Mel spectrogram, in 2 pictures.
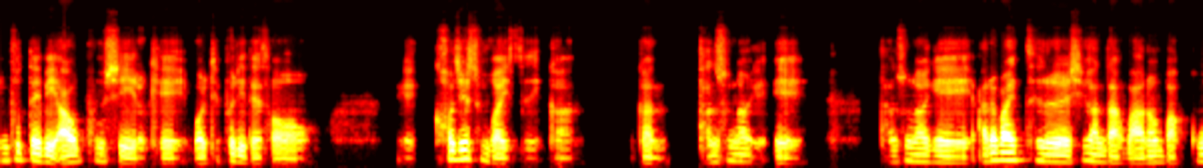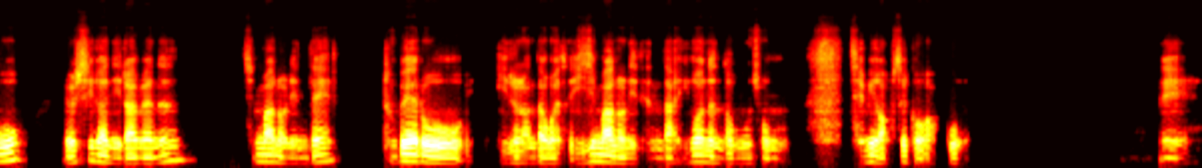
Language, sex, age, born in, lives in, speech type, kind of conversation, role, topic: Korean, male, 40-44, South Korea, Japan, conversation, unstructured, none, 하루 종일 잠을 잘 수 있는 능력과 하루 종일 깨어 있을 수 있는 능력 중 어떤 것이 더 좋을까요?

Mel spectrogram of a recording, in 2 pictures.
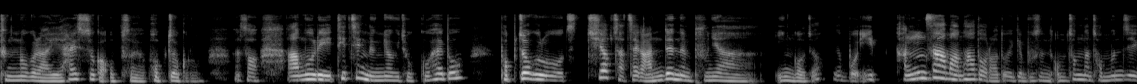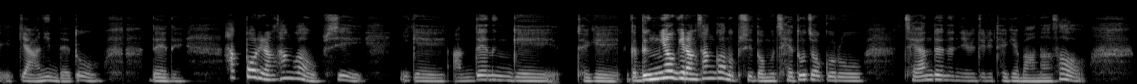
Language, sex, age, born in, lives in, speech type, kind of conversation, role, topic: Korean, female, 25-29, South Korea, United States, conversation, podcast, guest, 독학으로 취업하거나 직무 전환에 성공한 사례가 있나요?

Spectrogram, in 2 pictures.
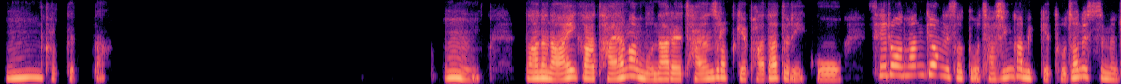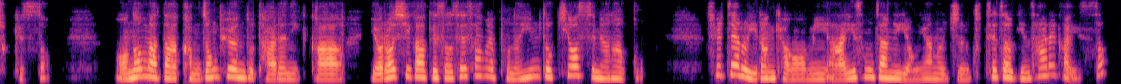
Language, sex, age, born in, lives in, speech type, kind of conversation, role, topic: Korean, female, 25-29, South Korea, United States, read, expert-assistant, asker, 어릴 때부터 여러 언어를 배우는 것이 삶에 어떤 긍정적인 변화와 어려움을 줄 수 있을까요?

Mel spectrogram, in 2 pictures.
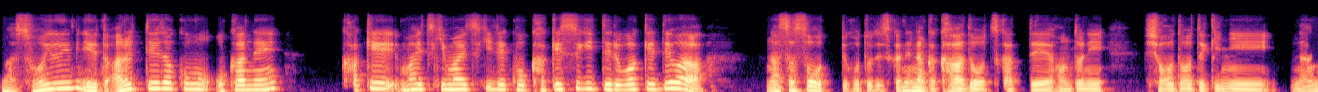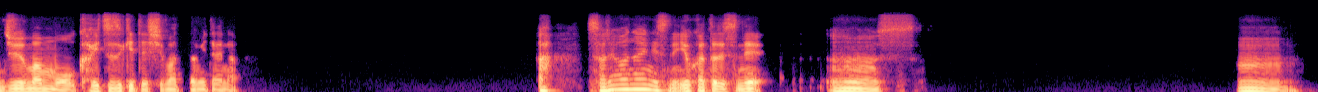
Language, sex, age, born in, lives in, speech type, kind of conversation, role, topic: Japanese, male, 30-34, Japan, Japan, conversation, advice, advisor, 衝動買いを抑えるにはどうすればよいですか？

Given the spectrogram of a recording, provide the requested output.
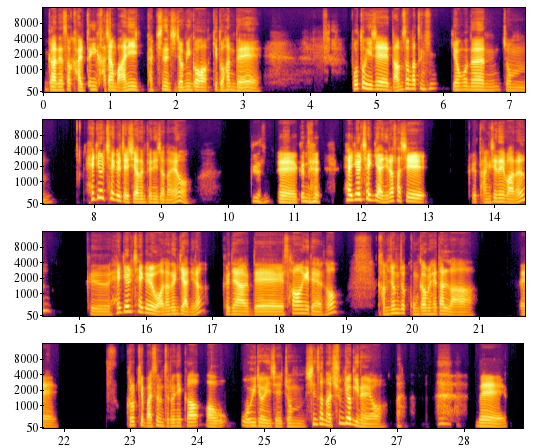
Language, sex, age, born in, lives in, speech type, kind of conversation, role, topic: Korean, male, 25-29, South Korea, Japan, conversation, podcast, host, 중요한 선택을 앞두고 불안을 줄일 수 있는 방법이 있나요?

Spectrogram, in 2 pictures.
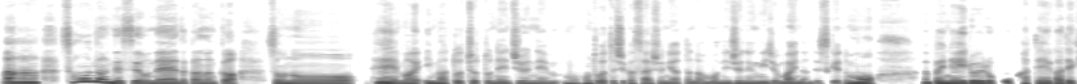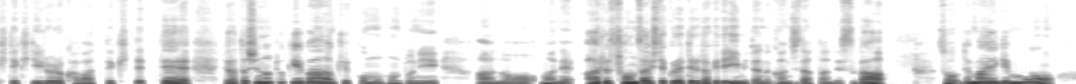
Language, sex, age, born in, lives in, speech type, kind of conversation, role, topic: Japanese, female, 55-59, Japan, United States, conversation, podcast, guest, やりたいことはどのように見つけましたか？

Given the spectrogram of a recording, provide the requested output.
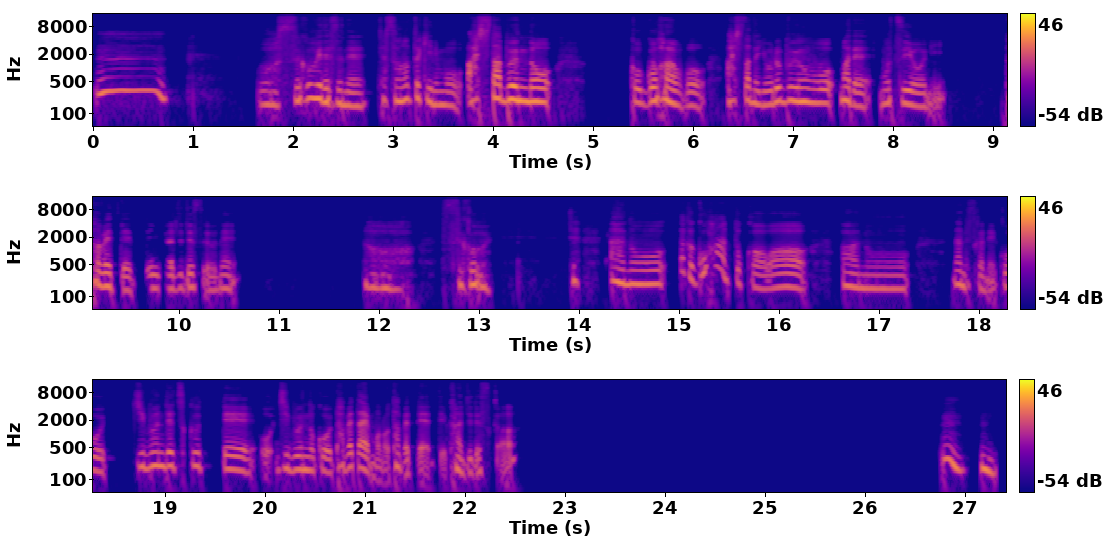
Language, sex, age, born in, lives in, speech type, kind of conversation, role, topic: Japanese, female, 25-29, Japan, Japan, conversation, advice, advisor, 毎日の忙しさの中で、休む時間をどう習慣にできますか？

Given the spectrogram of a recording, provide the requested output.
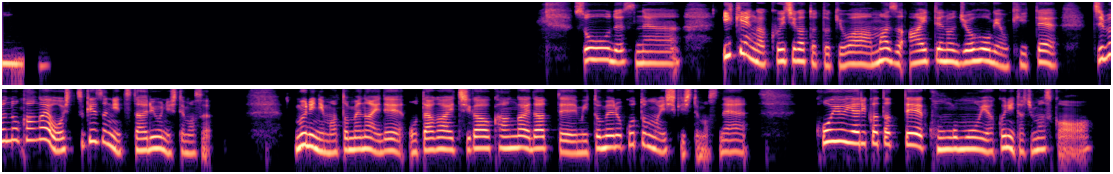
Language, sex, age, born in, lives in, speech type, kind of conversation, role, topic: Japanese, female, 35-39, Japan, United States, read, expert-assistant, asker, もし未来に個人が自分専用のカスタマイズされたニュースやエンタメだけを受け取れるメディアが主流になったら、社会全体への影響はどうなるでしょうか？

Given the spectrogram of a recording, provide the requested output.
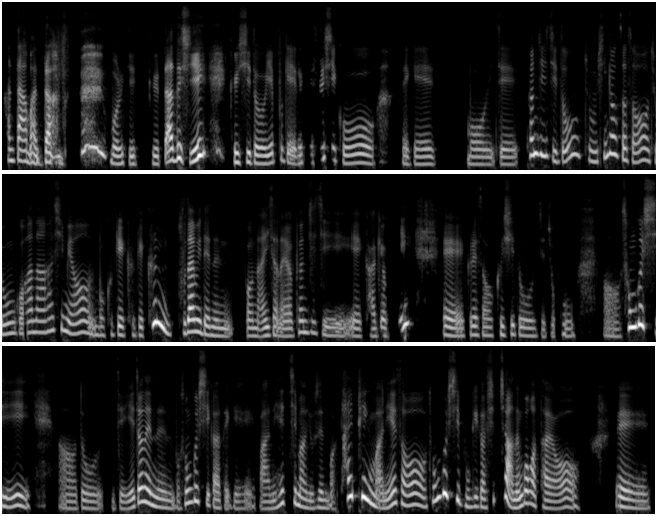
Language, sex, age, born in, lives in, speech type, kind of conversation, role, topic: Korean, female, 45-49, South Korea, United States, conversation, advice, advisor, 선물 고르기가 너무 어려운데 아이디어가 떠오르지 않을 때 어떻게 해야 하나요?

